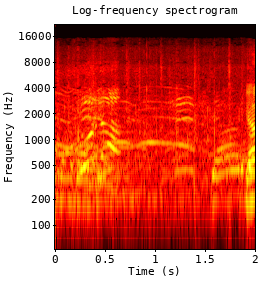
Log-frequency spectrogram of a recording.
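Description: Men's voices talking and calling out over one another, with a louder shout of "yeah" near the end.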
